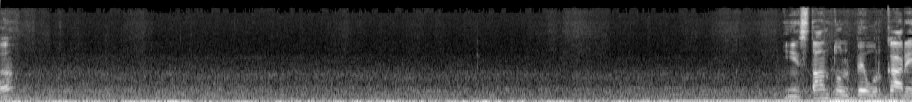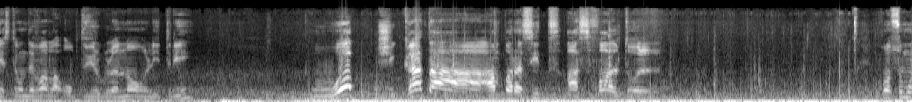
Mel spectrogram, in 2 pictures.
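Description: A car engine hums steadily with low road rumble inside a moving car.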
